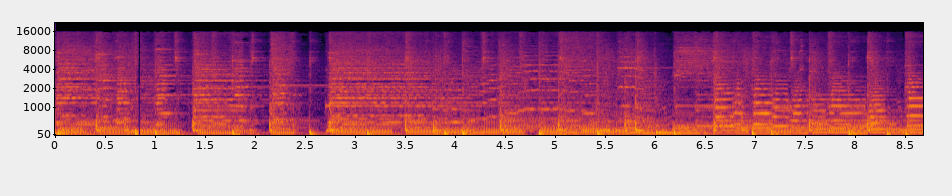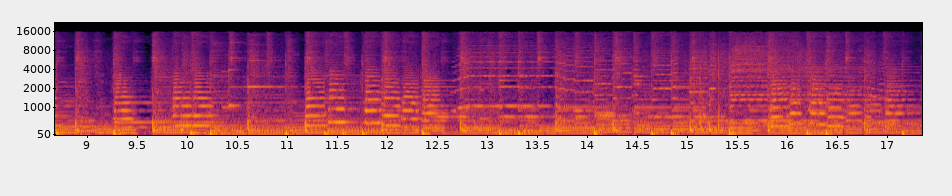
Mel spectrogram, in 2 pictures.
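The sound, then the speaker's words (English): An upbeat disco track from a video game's second DLC, not in the base game, plays on its own, with a steady four-on-the-floor beat, bright chiming synth melodies and a busy bassline, loud and continuous throughout. “I'm going to pick you a track that's so new, it wasn't even in the base game.”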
